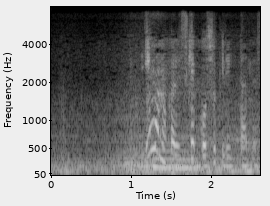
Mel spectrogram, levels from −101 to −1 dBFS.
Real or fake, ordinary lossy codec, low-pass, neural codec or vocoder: real; Opus, 64 kbps; 7.2 kHz; none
